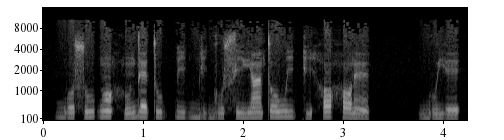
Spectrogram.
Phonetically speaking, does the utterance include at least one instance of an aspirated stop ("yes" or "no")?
no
